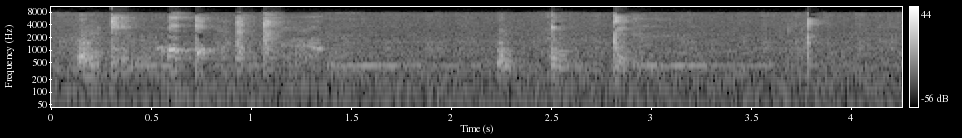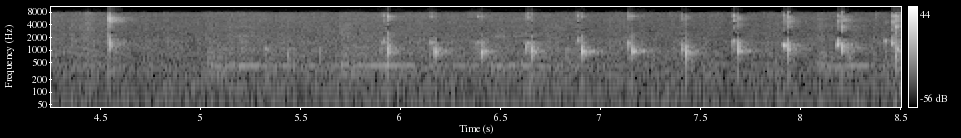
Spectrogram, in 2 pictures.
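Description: Congo African grey parrot making short, sharp clicking sounds. There are a few scattered clicks at first, then a quick, even run of about four clicks a second near the end.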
